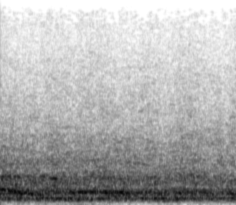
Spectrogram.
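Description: A large wrestling arena crowd roars and chants at a wrestling event, a dense sustained wall of voices that fills the space, loud and continuous for a couple of seconds.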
